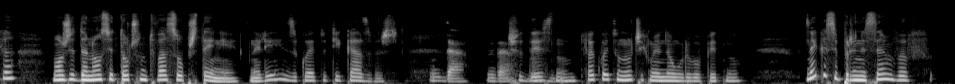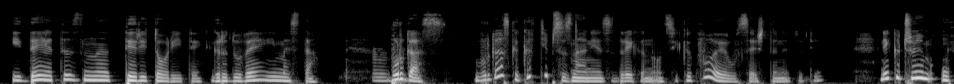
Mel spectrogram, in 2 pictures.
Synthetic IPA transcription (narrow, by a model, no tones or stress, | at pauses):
xə | mɔʒɛd̪ɐnɔsit̪ɔt͡ʃnot̪ovasəopʃt̪ɛniɛnɐlizɐkoɛt̪ʊt̪ikazvəʃ | d̪a | d̪at͡ʃʊd̪ɛsnot̪ovakʊɛt̪ʊnɐut͡ʃixmɛmnɔɡʊlʲʊbʊpit̪no | nɛkəsɛpɾinɛsɛmvəf | id̪ɛjət̪ənɐt̪ɛɾit̪ɔɾiːt̪ɛɡɾɐd̪ʊvɛimɛst̪a | boɾɡas | boɾɡaskəkɤft̪iopsɐznaniɛzɐd̪ɾɛxənɔ̰sikɐkv̥ɔɛosɛ̰ʃt̪ɐnɛt̪ot̪i | nɛkət͡ʃuɛmo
